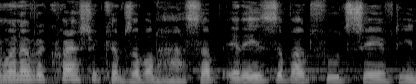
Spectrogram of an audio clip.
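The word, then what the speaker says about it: HACCP: and free from contaminants hasip that's why we pronounce it stands for hazard analysis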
